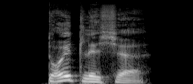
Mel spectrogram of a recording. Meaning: inflection of deutlich: 1. strong/mixed nominative/accusative feminine singular 2. strong nominative/accusative plural 3. weak nominative all-gender singular
- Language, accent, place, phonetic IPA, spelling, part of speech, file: German, Germany, Berlin, [ˈdɔɪ̯tlɪçə], deutliche, adjective, De-deutliche.ogg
